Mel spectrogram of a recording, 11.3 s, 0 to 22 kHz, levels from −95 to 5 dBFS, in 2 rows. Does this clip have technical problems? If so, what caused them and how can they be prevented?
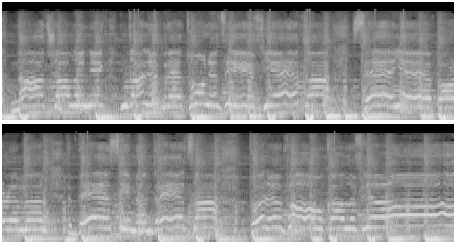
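Yes. An integer overflow occurs where a sum or gain stage exceeded the largest representable integer and wrapped around to the opposite sign instead of being limited, so each peak over the limit flips across the full range. The result is violent cracks, far sharper than clipping, at 1.65 to 1.91 s, 3.10 to 3.35 s, 3.82 to 3.85 s, 4.66 s, 5.02 s, 6.72 s and 9.81 s. Using saturating arithmetic, or adding headroom before the gain stage, would prevent it.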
